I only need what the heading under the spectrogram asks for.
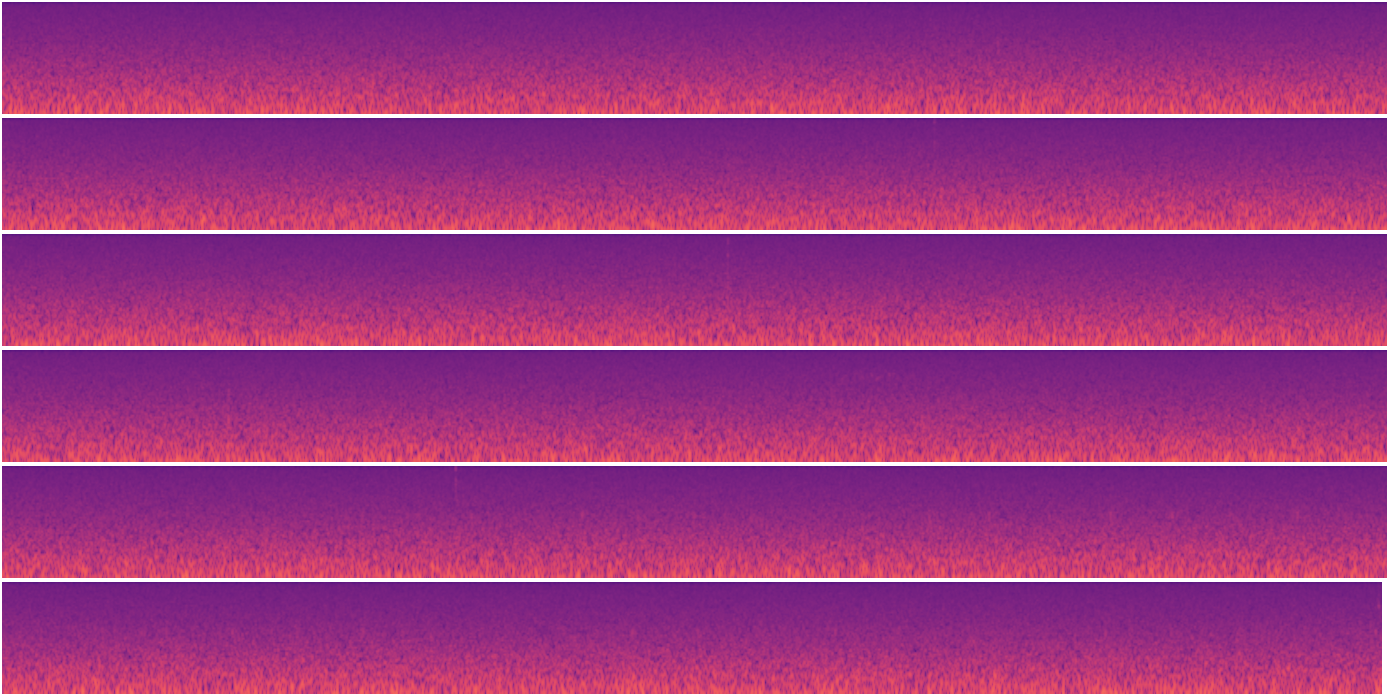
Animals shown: forest ambience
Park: Hubbard Brook Experimental Forest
